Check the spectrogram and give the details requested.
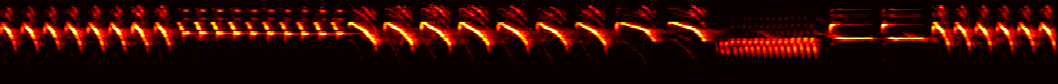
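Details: Canary delivering sustained song meant for teaching other birds: a quick trill that shifts into a run of loud, down-slurred whistled notes about five per second, a short buzzy note, a thin high whistle, then renewed trilling.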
